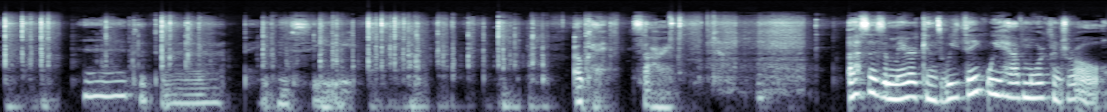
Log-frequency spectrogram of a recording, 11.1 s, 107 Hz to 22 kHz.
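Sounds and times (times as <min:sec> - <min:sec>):
typing on a computer keyboard: 0:00.0 - 0:06.1
speech: 0:00.8 - 0:04.3, 0:05.8 - 0:06.9, 0:08.5 - 0:11.0.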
